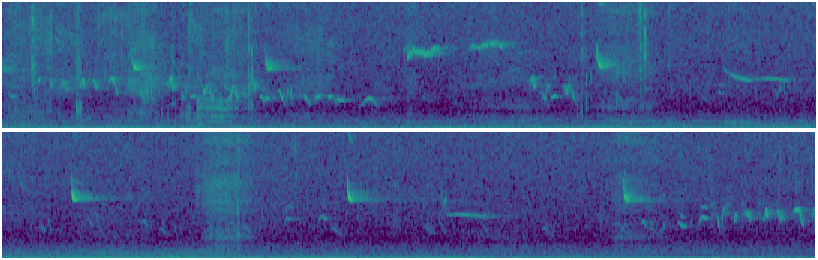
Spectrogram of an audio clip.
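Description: Quiet open-air background with a low steady rumble and faint, scattered short bird chirps throughout.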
